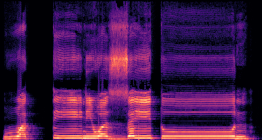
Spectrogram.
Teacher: تو یہاں پر ہم نے سٹاپ کیا، وقف کی حالت میں نون کی زیر ختم ہو گئی، نون ساکن ہو گئی، وقف ہوا، وقف بالاسکان۔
